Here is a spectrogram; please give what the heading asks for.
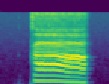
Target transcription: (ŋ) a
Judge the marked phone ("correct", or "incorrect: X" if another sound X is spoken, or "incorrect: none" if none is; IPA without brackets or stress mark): incorrect: k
